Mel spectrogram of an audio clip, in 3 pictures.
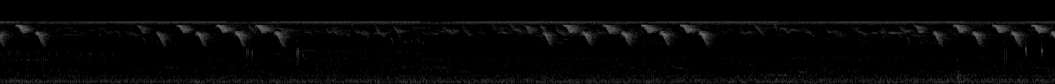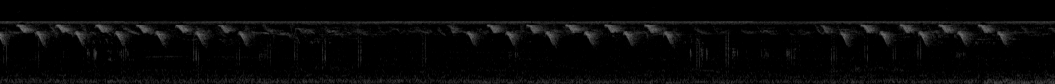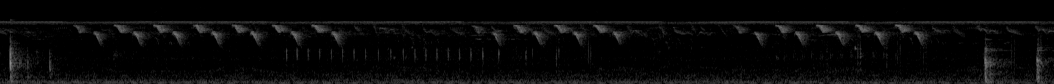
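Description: A songbird singing the same phrase over and over: a quick run of five to eight descending high notes, repeated every few seconds.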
